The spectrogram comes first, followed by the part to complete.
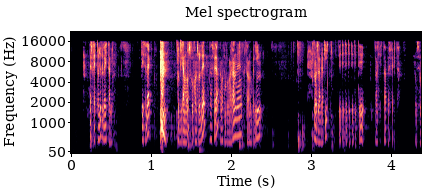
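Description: A voice played back fast, pitched up into rapid, unintelligible chatter.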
